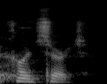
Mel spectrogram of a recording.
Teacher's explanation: I say concert with the accents really on the second syllable, but the word is a borrowed word, so it's not an issue.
